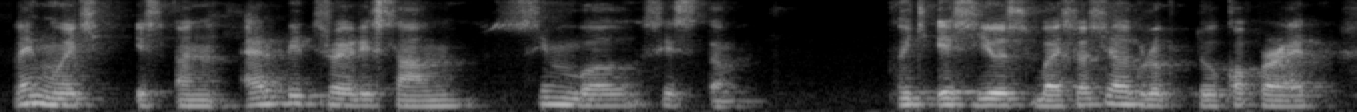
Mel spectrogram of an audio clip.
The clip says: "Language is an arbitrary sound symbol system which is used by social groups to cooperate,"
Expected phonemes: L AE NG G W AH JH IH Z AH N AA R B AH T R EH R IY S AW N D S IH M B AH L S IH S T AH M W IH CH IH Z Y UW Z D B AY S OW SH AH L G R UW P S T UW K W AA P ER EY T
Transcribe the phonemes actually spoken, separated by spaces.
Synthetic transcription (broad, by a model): L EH NG G W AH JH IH S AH N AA R B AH T R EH R IY S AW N S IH M B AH L S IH S T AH M W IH CH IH S Y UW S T B AY S OW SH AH L G R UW P T UW K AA P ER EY T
